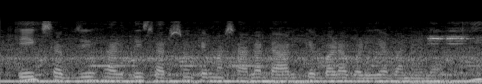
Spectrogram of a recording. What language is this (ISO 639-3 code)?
bho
